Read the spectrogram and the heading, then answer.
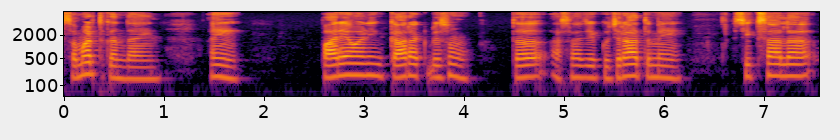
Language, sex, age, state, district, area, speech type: Sindhi, male, 30-45, Gujarat, Kutch, urban, spontaneous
